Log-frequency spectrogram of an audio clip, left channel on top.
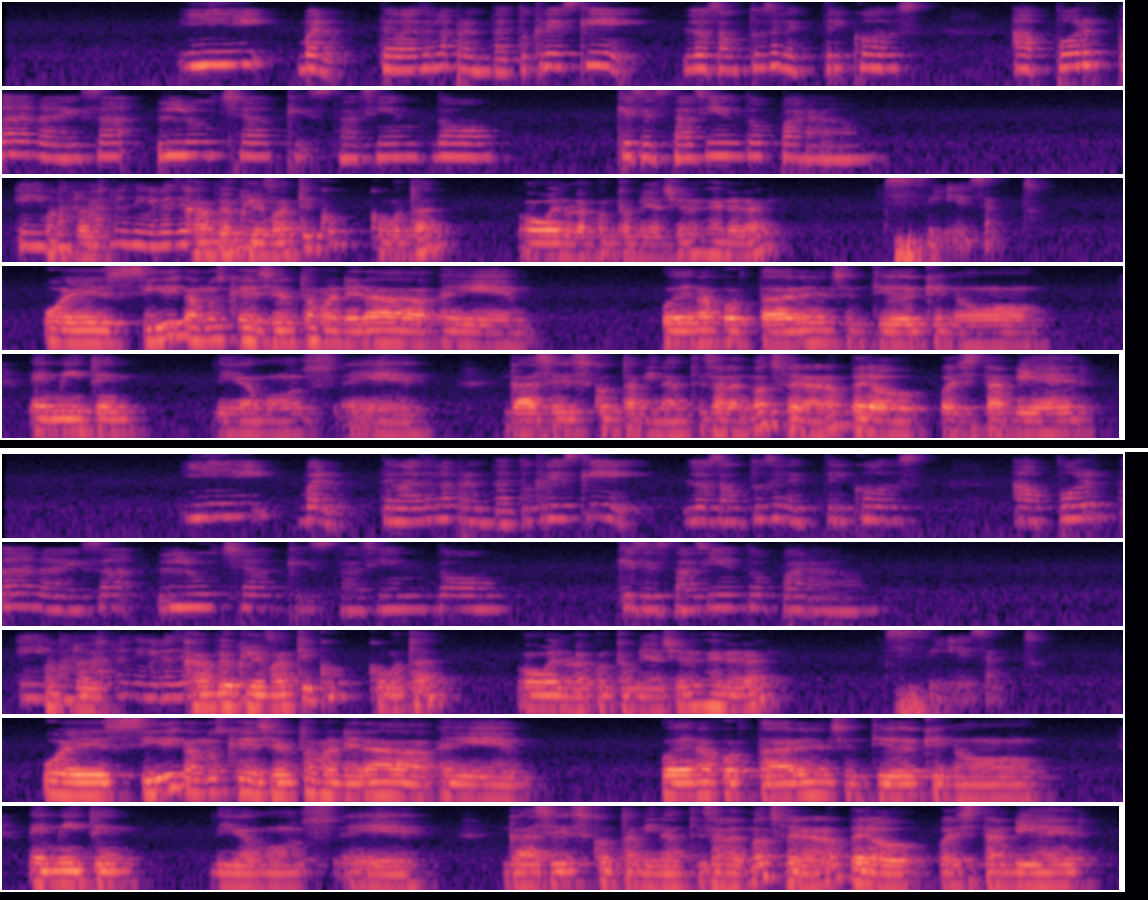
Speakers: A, on the left (about 60°); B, on the right (about 70°).
A: Y bueno, te voy a hacer la pregunta. ¿Tú crees que los autos eléctricos aportan a esa lucha que está haciendo, que se está haciendo para <clears throat> eh,
B: ¿Contra
A: bajar
B: el
A: los niveles
B: cambio
A: de contaminación?
B: climático como tal? O bueno, la contaminación en general.
A: Sí, exacto.
B: Pues sí, digamos que de cierta manera eh, pueden aportar en el sentido de que no. emiten, digamos, eh, gases contaminantes a la atmósfera, ¿no? Pero pues también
